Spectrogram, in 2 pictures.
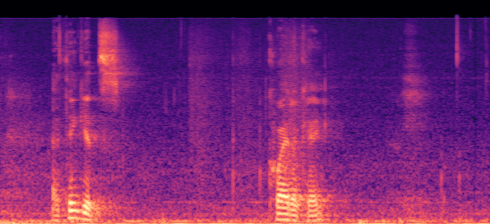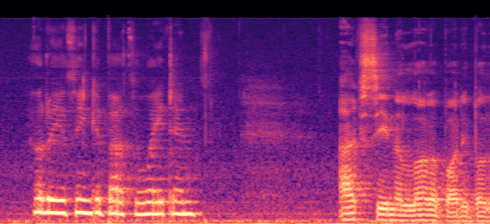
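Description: A young man speaks calmly and casually up close.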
